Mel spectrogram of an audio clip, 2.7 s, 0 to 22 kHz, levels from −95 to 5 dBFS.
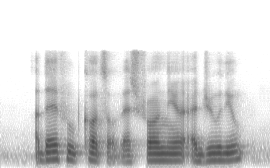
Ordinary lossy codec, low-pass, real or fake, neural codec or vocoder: none; 7.2 kHz; fake; codec, 24 kHz, 0.9 kbps, WavTokenizer, large speech release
